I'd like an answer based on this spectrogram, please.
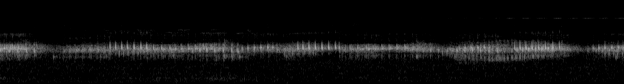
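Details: Several Schlegel's green tree frogs call in breeding season, giving rapid, rattling, bubbly trills that overlap into a steady chorus. Short louder bursts stand out against the continuous trilling, with a brief dip in volume near the start and the end.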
